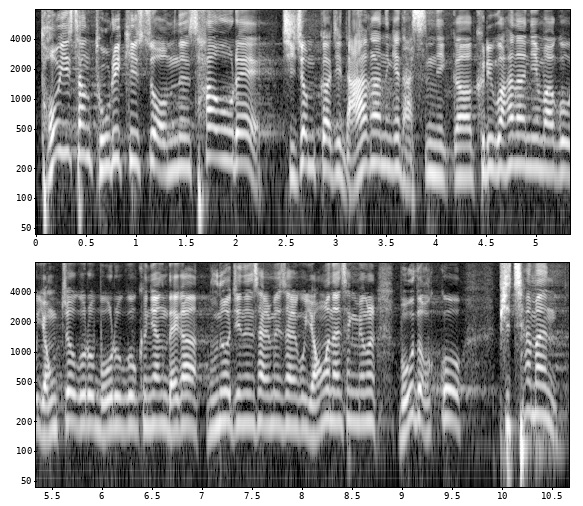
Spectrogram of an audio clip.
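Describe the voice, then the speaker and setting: A man preaching a sermon as pastor, telling stories in an animated way and acting out the people he quotes. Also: high voice. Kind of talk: lively sermon with acted-out quotes. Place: church sanctuary. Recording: reverberant church hall.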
